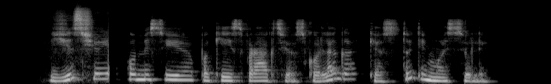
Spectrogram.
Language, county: Lithuanian, Vilnius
